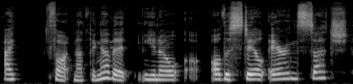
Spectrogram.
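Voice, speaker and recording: A woman playing an anxious, protective wife and mother in an audio drama, halting and emotional. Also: a little high, natural voice. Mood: worried.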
